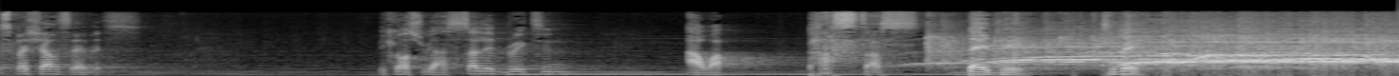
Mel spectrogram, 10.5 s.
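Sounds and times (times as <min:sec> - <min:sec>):
speech: 0:00.0 - 0:01.1, 0:02.8 - 0:04.6, 0:05.2 - 0:08.8
audience shouting and cheering: 0:06.8 - 0:10.4.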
